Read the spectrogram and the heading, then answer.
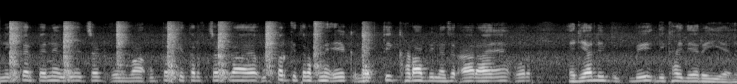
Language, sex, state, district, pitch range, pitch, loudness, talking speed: Hindi, male, Rajasthan, Bikaner, 160-180 Hz, 175 Hz, -16 LUFS, 245 wpm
